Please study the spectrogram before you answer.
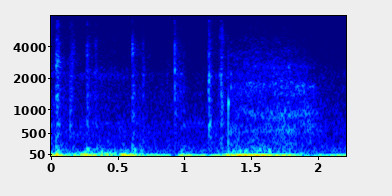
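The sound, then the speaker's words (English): Fingers type on a computer keyboard in quick, irregular keystrokes, with many crisp clicks following one another in short bursts. “I just typed in the wrong ticker.”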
